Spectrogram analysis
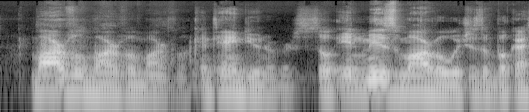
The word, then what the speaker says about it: Ms. Marvel: And by the way, I just pronounced her name Ms. Marvel, not Miss Marvel, everybody.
